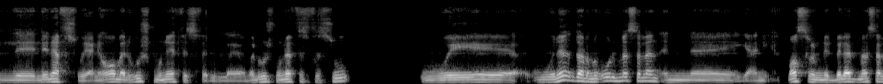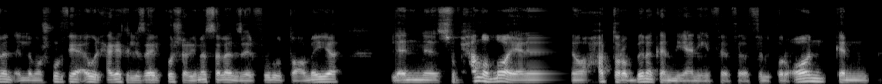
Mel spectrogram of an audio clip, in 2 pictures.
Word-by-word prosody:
ل 100 Hz, -1 st, +1 dB
لنَفْسه، 120 Hz, -5 st, 0 dB
يعني 85 Hz, +1 st, -3 dB
هو 125 Hz, -, +3 dB
ما 110 Hz, -, +2 dB
لهوش 130 Hz, +4 st, -4 dB
مُنافس 110 Hz, -1 st, -2 dB
في -, -, -9 dB
ال 85 Hz, 0 st, -6 dB
ما 95 Hz, -, -3 dB
لوش 125 Hz, +2 st, -2 dB
منافس 115 Hz, +1 st, 0 dB
في -, -, -15 dB
السوق، 140 Hz, +10 st, -4 dB, 0.7 s
و 100 Hz, +2 st, -1 dB, 0.8 s
ونقدر 155 Hz, -, +3 dB
نقول 160 Hz, +5 st, 0 dB
مثلًا 160 Hz, -5 st, -1 dB
إن 100 Hz, 0 st, -3 dB, 0.5 s
يعني 90 Hz, +1 st, -8 dB
مصر 135 Hz, -4 st, +3 dB
من 105 Hz, 0 st, +1 dB
البلاد 115 Hz, +5 st, +6 dB
مثلًا 130 Hz, +1 st, +1 dB
اللي 100 Hz, -4 st, -4 dB
مشهور 100 Hz, +6 st, -5 dB
فيها 125 Hz, 0 st, +1 dB
أوي 120 Hz, -2 st, +2 dB
الحاجات 115 Hz, +1 st, 0 dB
اللي 100 Hz, -2 st, -4 dB
زي 105 Hz, +3 st, +3 dB
الكشري 105 Hz, -3 st, -3 dB
مثلًا 110 Hz, -2 st, +1 dB
زي 90 Hz, -1 st, -2 dB
الفول 105 Hz, +4 st, -5 dB
والطعمية، 110 Hz, +6 st, +1 dB, 0.5 s
لإن 105 Hz, 0 st, +1 dB
سبحان 155 Hz, +9 st, -1 dB
الله 145 Hz, +2 st, +6 dB
يعني 100 Hz, 0 st, 0 dB
هو 100 Hz, 0 st, -2 dB
حتى -, -, -2 dB
ربّنا 125 Hz, +7 st, +3 dB
كان 95 Hz, -5 st, -2 dB
يعني 85 Hz, -1 st, -5 dB
ف -, -, -12 dB
ف -, -, -7 dB
في -, -, -7 dB
القرآن 140 Hz, +10 st, +2 dB
كان 100 Hz, -2 st, 0 dB
105 Hz, 170 wpm, -23 LUFS, 100-125 Hz, 0.8 s, البلاد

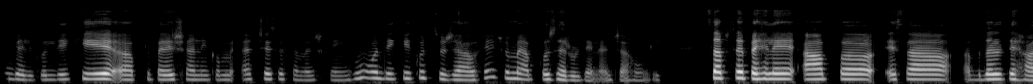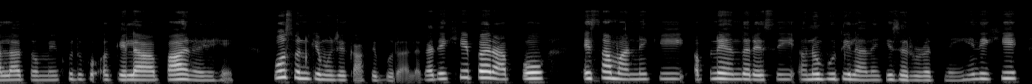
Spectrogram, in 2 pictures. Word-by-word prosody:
बिल्कुल 215 Hz, -1 st, -10 dB
देखिए 250 Hz, +2 st, +4 dB
आपकी 220 Hz, +2 st, -6 dB
परेशानी 220 Hz, -1 st, -7 dB
को 215 Hz, 0 st, -19 dB
मैं 215 Hz, 0 st, -15 dB
अच्छे 245 Hz, +1 st, -7 dB
से 245 Hz, 0 st, -13 dB
समझ 210 Hz, -5 st, -19 dB, 0.2 s
गई 195 Hz, 0 st, -19 dB
हूँ 285 Hz, +3 st, -8 dB
और 290 Hz, -, -1 dB
देखिए 265 Hz, +1 st, -8 dB
कुछ 290 Hz, +2 st, -9 dB
सुझाव 215 Hz, -4 st, -6 dB
है 320 Hz, +2 st, -8 dB
जो 310 Hz, -4 st, -8 dB
मैं 270 Hz, -2 st, -3 dB
आपको 230 Hz, +1 st, -5 dB
ज़रूर 210 Hz, -5 st, -5 dB
देना 185 Hz, -1 st, -15 dB
चाहूँगी। 200 Hz, 0 st, -19 dB, 0.5 s
सबसे 290 Hz, 0 st, +8 dB
पहले 255 Hz, -2 st, +5 dB
आप 240 Hz, -1 st, +2 dB, 0.2 s
ऐसा 230 Hz, -2 st, 0 dB, 0.2 s
बदलते 235 Hz, +3 st, +2 dB
हालातों 210 Hz, 0 st, -3 dB
में 205 Hz, 0 st, -11 dB
ख़ुद 230 Hz, +2 st, -11 dB
को -, -, -8 dB
अकेला 215 Hz, -1 st, 0 dB
पा 225 Hz, +1 st, +6 dB
रहे 195 Hz, -3 st, -6 dB
हैं 190 Hz, -, -17 dB, 0.4 s
वो 320 Hz, +1 st, +6 dB
सुन 300 Hz, -4 st, +1 dB
के 255 Hz, -2 st, -2 dB
मुझे 210 Hz, -2 st, -5 dB
काफ़ी 200 Hz, -, -13 dB
बुरा 180 Hz, -2 st, -16 dB
लगा। 210 Hz, -, -6 dB
देखिए 260 Hz, +6 st, -3 dB
पर 305 Hz, -1 st, +9 dB
आपको 270 Hz, +3 st, +3 dB, 0.4 s
ऐसा 285 Hz, +2 st, +3 dB
मानने 245 Hz, -2 st, -1 dB
की 255 Hz, 0 st, -10 dB, 0.2 s
अपने 265 Hz, 0 st, +2 dB
अंदर 240 Hz, -1 st, -2 dB
ऐसी 220 Hz, +2 st, -5 dB
अनुभूति 240 Hz, +1 st, -1 dB
लाने 205 Hz, -2 st, -5 dB
की 220 Hz, +2 st, -5 dB
ज़रूरत 200 Hz, -2 st, -5 dB
नहीं 185 Hz, +3 st, -15 dB
है। 240 Hz, -, -5 dB
देखिए 260 Hz, +2 st, -2 dB
235 Hz, 170 wpm, -22 LUFS, 215-255 Hz, 0.5 s, पर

